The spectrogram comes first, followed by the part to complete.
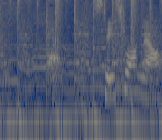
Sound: exhales

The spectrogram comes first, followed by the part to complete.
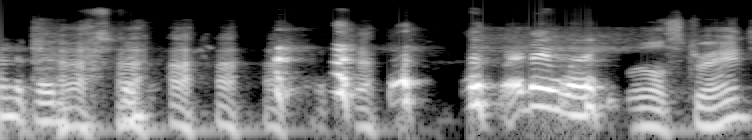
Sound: both laugh

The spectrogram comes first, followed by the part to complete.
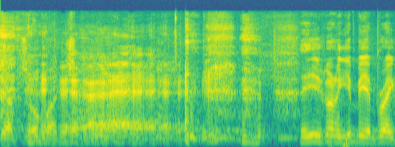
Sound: courtroom laughing

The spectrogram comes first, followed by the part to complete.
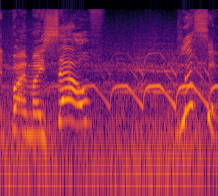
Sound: sirens blaring

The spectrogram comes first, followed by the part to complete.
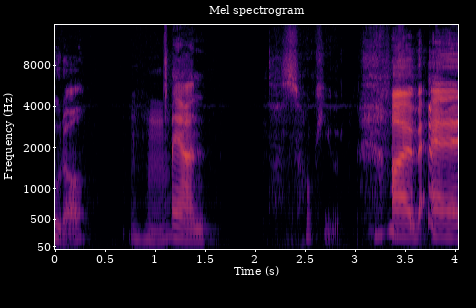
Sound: laughs

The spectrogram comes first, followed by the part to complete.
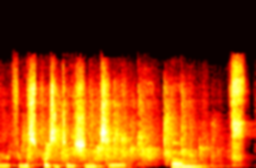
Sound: applause

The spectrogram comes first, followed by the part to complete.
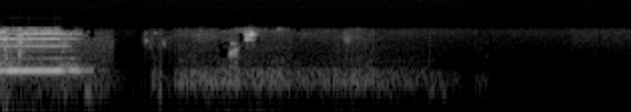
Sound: loud beep

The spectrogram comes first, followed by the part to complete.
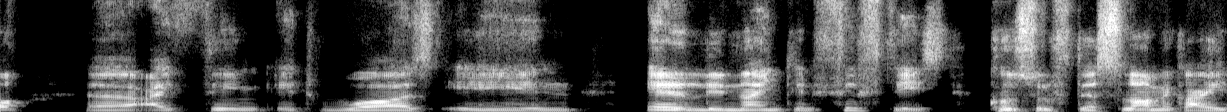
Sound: speaking arabic

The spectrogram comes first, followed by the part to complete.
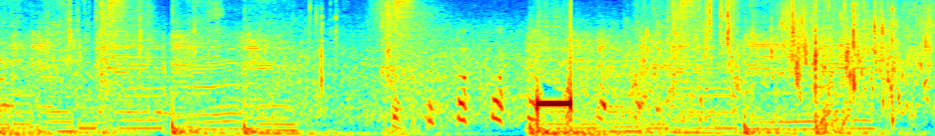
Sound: laughing

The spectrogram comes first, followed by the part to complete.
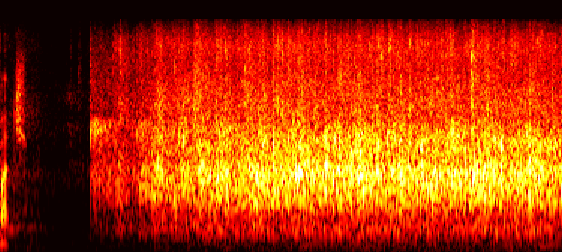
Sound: crowd applauding

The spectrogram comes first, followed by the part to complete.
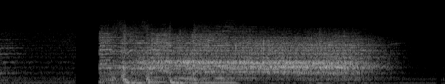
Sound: wild applause

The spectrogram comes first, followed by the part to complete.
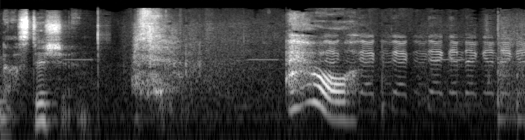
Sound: winces

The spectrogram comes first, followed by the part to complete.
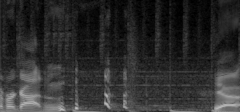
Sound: laughs

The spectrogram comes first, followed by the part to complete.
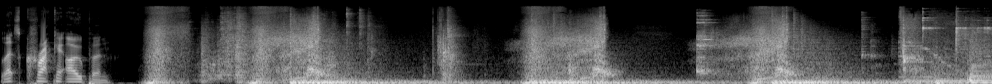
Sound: whooshing sounds; sexy Music

